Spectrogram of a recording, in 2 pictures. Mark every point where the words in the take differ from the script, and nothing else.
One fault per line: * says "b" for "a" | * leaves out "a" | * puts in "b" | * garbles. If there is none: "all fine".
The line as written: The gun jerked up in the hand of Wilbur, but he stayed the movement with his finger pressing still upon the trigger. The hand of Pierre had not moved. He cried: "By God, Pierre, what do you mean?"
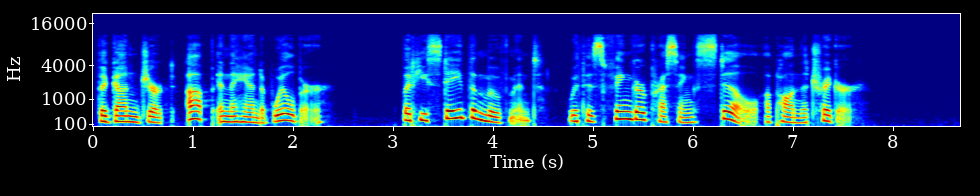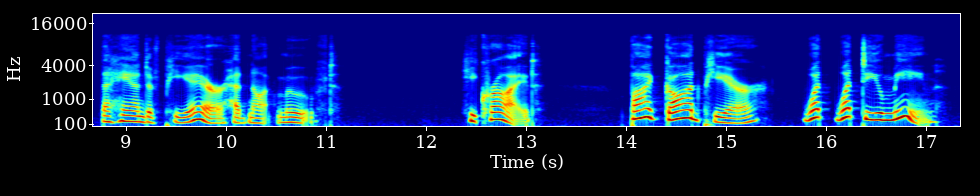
* puts in "what"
